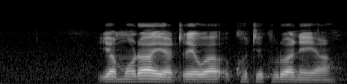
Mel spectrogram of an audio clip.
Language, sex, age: Venda, male, 24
